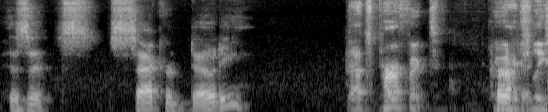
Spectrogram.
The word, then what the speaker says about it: Sacerdote: on like 5, 4, and she goes, "It's Sacerdote, right?"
